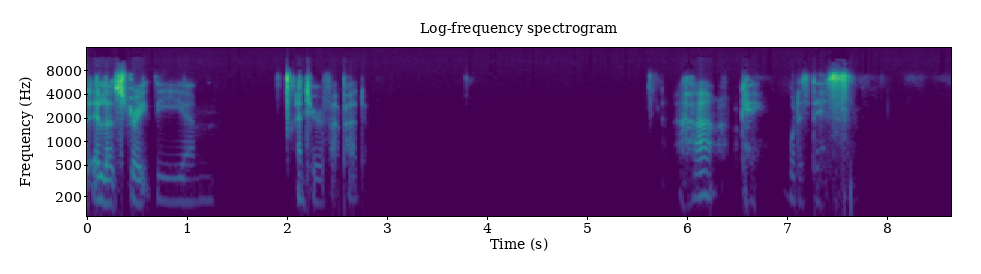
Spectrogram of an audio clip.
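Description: A young woman speaks calmly in short bursts over an online call.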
